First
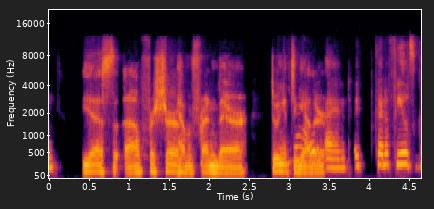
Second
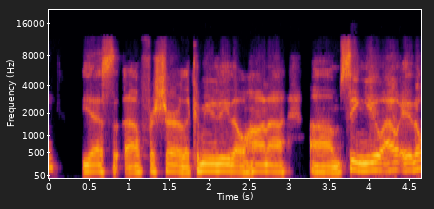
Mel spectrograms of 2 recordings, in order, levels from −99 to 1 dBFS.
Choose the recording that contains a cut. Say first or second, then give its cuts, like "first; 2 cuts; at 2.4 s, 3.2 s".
first; 2 cuts; at 1.6 s, 3.4 s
